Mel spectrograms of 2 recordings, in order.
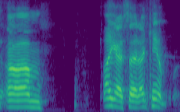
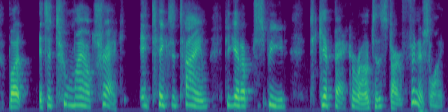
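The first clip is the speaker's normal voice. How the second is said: exasperated rant; 6 semitones higher than usual. Real, not acted.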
